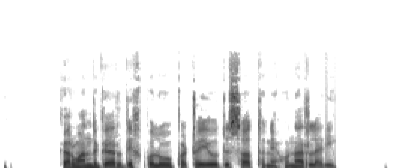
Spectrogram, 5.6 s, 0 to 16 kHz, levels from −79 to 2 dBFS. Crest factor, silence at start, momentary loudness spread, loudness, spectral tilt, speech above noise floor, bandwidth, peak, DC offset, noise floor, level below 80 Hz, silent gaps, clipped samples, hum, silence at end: 16 dB; 0.85 s; 8 LU; -18 LUFS; -5 dB/octave; over 73 dB; 11 kHz; -2 dBFS; under 0.1%; under -90 dBFS; -64 dBFS; 3.38-3.42 s; under 0.1%; none; 1.1 s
